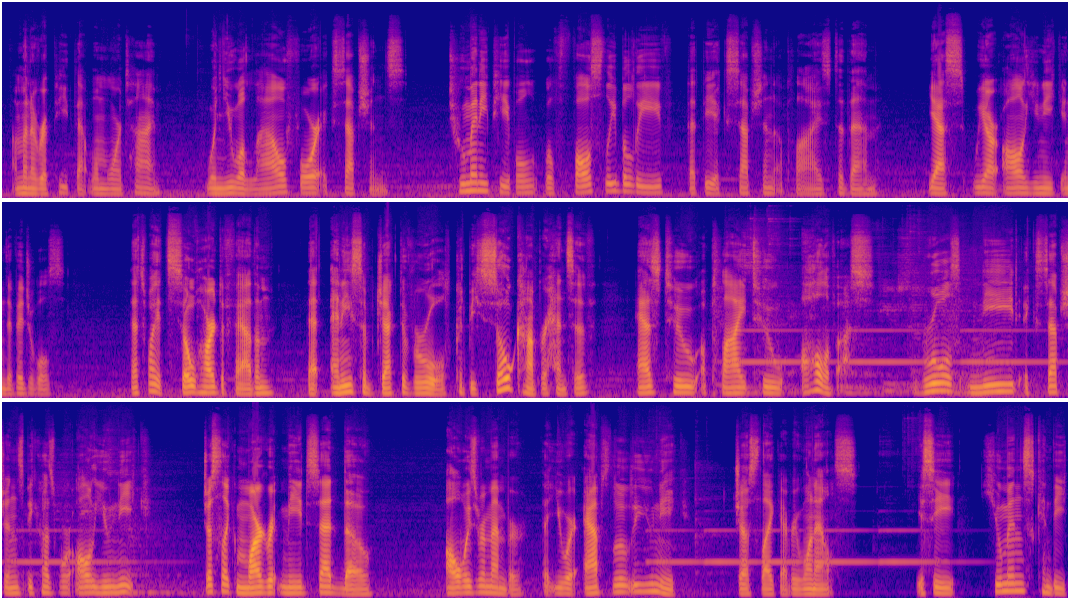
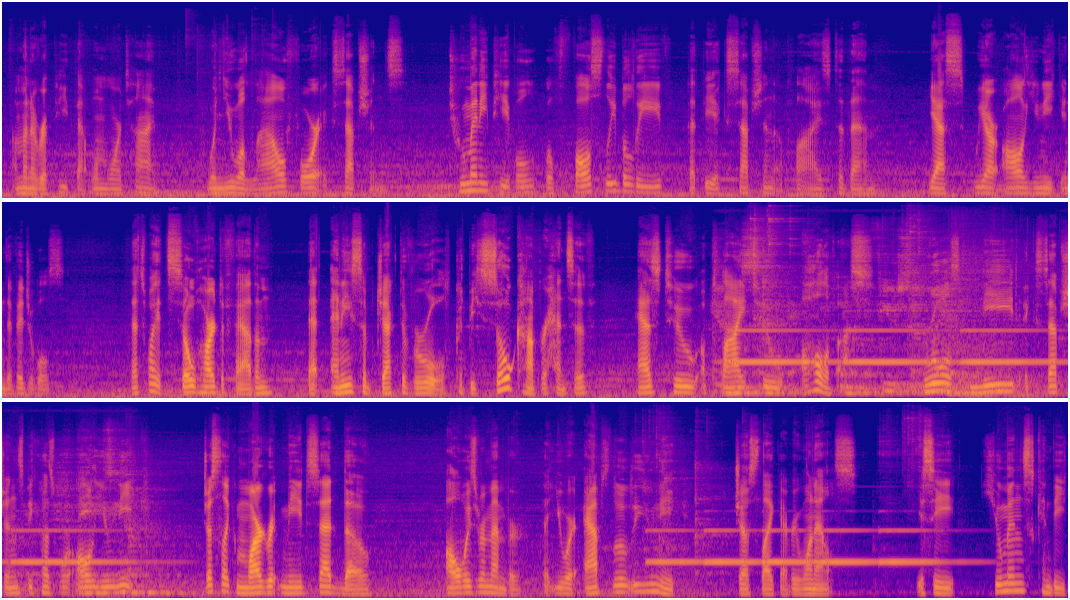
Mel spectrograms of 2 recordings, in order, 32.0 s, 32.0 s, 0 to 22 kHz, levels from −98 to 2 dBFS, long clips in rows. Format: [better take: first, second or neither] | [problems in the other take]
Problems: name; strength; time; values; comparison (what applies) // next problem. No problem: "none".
first | traffic noise; loud; throughout; 8 dB below the speech; faint in the first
